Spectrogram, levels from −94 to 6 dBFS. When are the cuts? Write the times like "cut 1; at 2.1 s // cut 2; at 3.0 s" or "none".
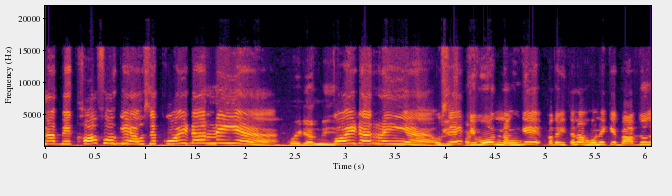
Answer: cut 1; at 4.3 s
